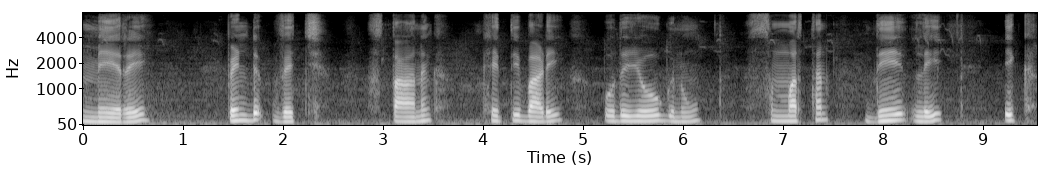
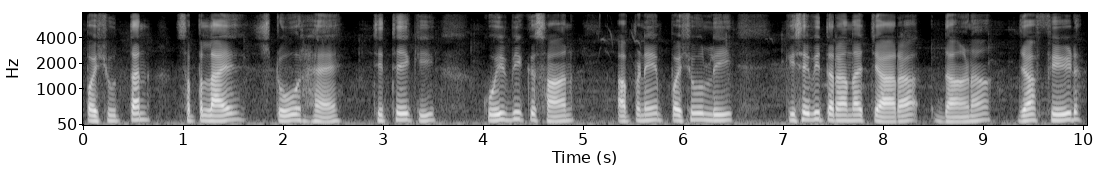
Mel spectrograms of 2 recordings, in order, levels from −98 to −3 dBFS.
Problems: background sounds at intervals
